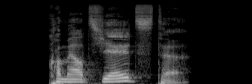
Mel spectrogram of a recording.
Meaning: inflection of kommerziell: 1. strong/mixed nominative/accusative feminine singular superlative degree 2. strong nominative/accusative plural superlative degree
- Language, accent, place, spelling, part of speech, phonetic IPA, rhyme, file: German, Germany, Berlin, kommerziellste, adjective, [kɔmɛʁˈt͡si̯ɛlstə], -ɛlstə, De-kommerziellste.ogg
